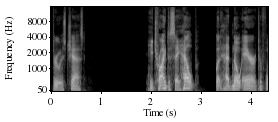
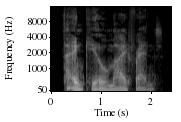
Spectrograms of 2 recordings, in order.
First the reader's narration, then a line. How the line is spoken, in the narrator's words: she whispered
